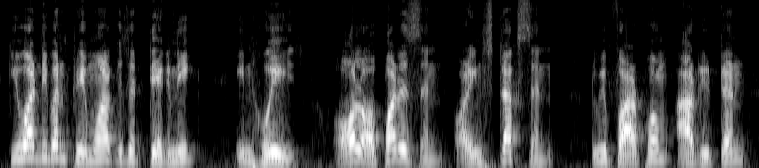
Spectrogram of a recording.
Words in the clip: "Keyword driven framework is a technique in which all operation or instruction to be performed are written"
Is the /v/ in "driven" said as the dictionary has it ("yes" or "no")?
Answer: no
